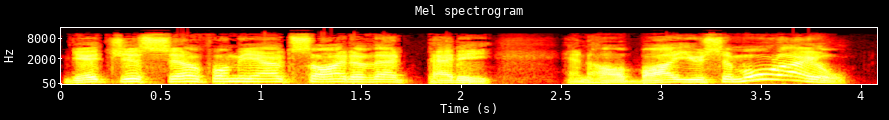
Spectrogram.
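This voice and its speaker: A man's voice: on the high side, sing-song, moderate pace, fairly bright tone, no room sound, studio quality, pitched above the performer's own voice. A man doing a hearty wheedling recruiting sergeant. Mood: boastful. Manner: jovial, wheedling, theatrical.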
